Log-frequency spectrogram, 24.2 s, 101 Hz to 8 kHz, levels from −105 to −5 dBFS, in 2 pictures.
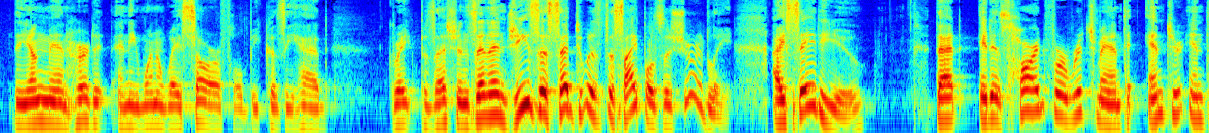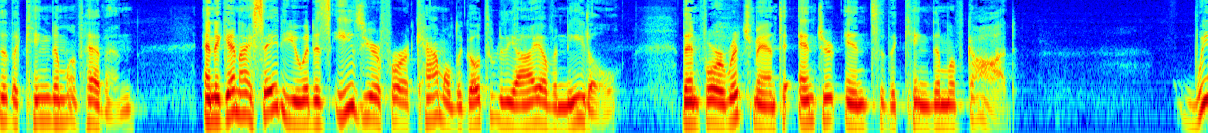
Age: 50-69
